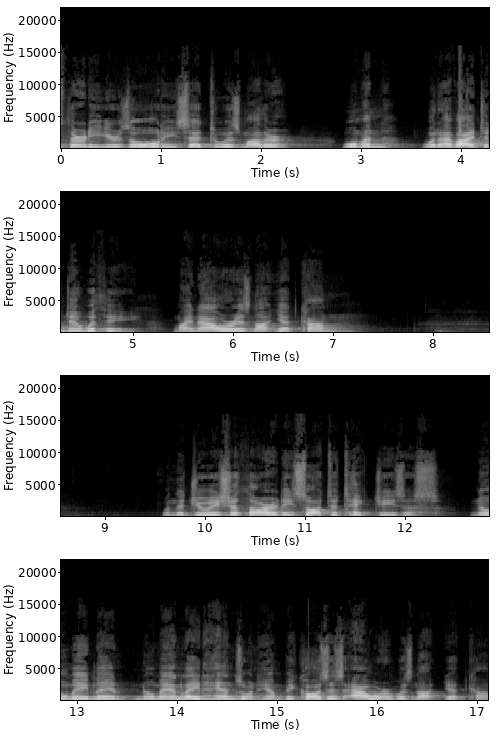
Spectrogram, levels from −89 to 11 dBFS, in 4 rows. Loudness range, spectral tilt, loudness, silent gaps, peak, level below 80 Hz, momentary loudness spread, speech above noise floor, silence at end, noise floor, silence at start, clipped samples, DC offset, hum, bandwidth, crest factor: 7 LU; -6.5 dB/octave; -18 LUFS; none; 0 dBFS; -70 dBFS; 12 LU; 57 dB; 0 s; -74 dBFS; 0 s; under 0.1%; under 0.1%; none; 10.5 kHz; 18 dB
